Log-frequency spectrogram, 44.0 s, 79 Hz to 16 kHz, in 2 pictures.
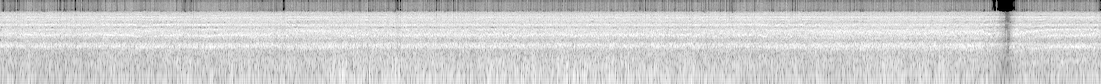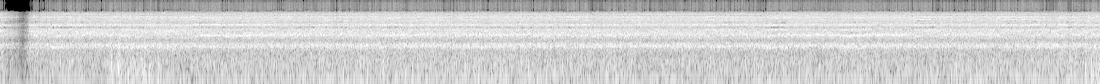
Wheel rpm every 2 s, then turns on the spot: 230, 230, 230, 220, 230, 230, 240, 220, 210, 200, 160, 140, 220, 230, 230, 230, 230, 230, 230, 230, 230, 230.
none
